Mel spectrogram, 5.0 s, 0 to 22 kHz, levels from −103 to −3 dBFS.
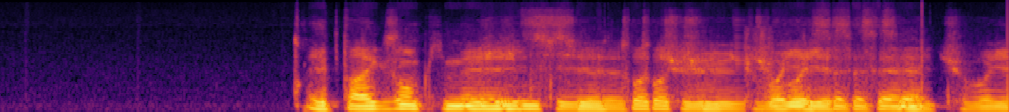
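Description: From 2.32 s to 4.62 s the speech has a doubled audio track: a second copy at about the same level trails the original by roughly a tenth of a second. It is most likely a second capture path running late or an edit that left two copies out of step. It sounds like a hard, dry slapback with no room tail, and it starts and stops abruptly. A spectrogram shows every syllable repeated as an identical, equally bright full-band shadow about 100 ms later. The waveform shows paired envelopes with a sudden onset and cutoff.

At 3.69 to 3.75 s there is a short concealed packet loss. About 40 ms of audio never arrived in time, and the receiver filled 38 ms of it by extending the preceding sound before blending back into the real signal. It is heard as a brief smear or wobble. On a spectrogram the harmonics or noise at that point flatten into a steady, slightly blurred stretch instead of moving naturally. 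The waveform there looks repetitive and smoothed.

From 3.73 s to 3.87 s, 80 ms of audio is a lost packet rebuilt from error correction. The pattern points to four separate losses that the decoder covered with low-bitrate copies carried in the following packets, so there is no gap. Those frames sound rougher and grainier. On a spectrogram the harmonic detail is coarser and more noise-filled than in the frames on either side.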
